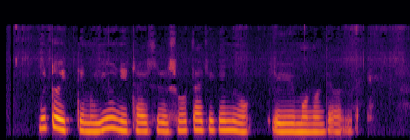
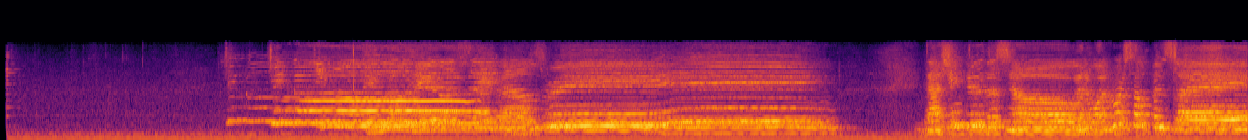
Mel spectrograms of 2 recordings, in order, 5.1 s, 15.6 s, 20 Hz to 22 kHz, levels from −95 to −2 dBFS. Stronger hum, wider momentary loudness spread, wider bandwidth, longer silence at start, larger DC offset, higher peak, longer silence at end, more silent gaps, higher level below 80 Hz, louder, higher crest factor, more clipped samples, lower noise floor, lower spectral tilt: neither; about the same, 13 LU vs 11 LU; first, 11.5 kHz vs 7.4 kHz; first, 0.5 s vs 0.1 s; neither; second, -12 dBFS vs -4 dBFS; first, 0.65 s vs 0 s; neither; second, -78 dBFS vs -42 dBFS; second, -30 LUFS vs -19 LUFS; about the same, 18 dB vs 16 dB; neither; first, -58 dBFS vs -42 dBFS; first, -7 dB/octave vs -3.5 dB/octave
